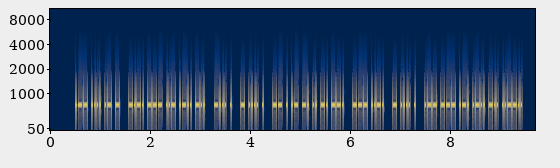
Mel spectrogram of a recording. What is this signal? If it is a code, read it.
Morse code, heard as a keyed tone, about 44 wpm, 700 Hz. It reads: WHAT COULD BE THE MEANING OF THE WORLD?
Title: Sentences from Top 900 Words 45wpm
